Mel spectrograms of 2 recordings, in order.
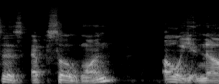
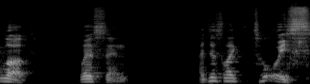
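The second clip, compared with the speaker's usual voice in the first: dismissive, impatient, can't-be-bothered brush-off, pitched up; 7 semitones higher, 8 dB quieter than usual. Imitating people who aren't trying to hear about Power Rangers: impatient brush-off. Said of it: "They're like".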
